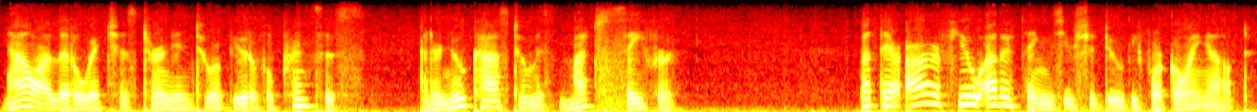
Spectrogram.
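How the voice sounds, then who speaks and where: A man's voice: medium pitch, lively intonation. Dull vintage film soundtrack, American male narrator. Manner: instructive, measured phrasing addressed to young people. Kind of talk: scripted narration, 1970s safety film.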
